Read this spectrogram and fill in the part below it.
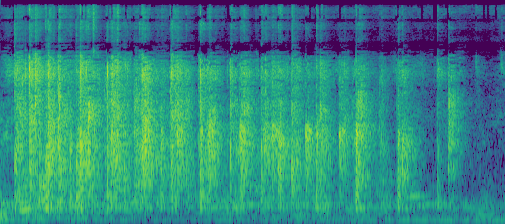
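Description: Audience clapping at a youth peace and tolerance gathering in Zimbabwe, a steady patter of many hands that stays fairly even for about five seconds, with faint background murmur underneath.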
